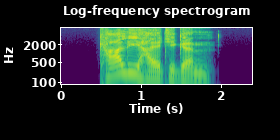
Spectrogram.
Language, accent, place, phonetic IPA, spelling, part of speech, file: German, Germany, Berlin, [ˈkaːliˌhaltɪɡəm], kalihaltigem, adjective, De-kalihaltigem.ogg
- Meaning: strong dative masculine/neuter singular of kalihaltig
